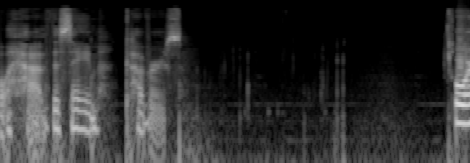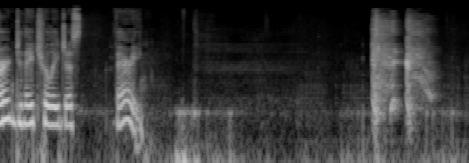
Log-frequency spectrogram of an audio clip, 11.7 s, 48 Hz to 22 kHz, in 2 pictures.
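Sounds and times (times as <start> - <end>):
speech: 0.0 - 2.3, 5.7 - 8.4
person with allergies coughing: 10.5 - 11.4.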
